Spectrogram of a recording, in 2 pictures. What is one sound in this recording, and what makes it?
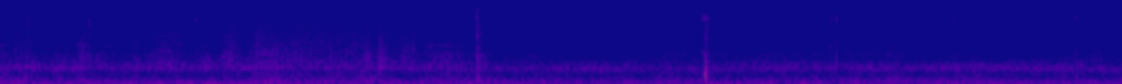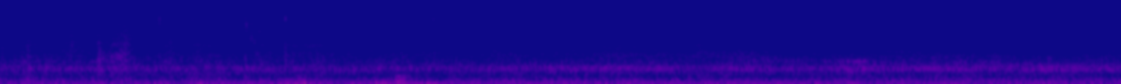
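City traffic hums faintly far below, muffled by a closed window.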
